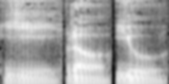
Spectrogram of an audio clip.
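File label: "yiroyu", concatenated syllables; Affixing experiment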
